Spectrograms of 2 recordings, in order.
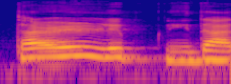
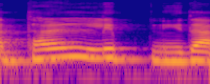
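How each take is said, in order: First: धरलिपनिदा said slowly, each syllable clear and apart; slow careful model. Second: Said in the usual way. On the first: Shown as a demonstration. Teacher modelling धरलिपनिदा for students, slow and deliberate. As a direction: lay out धरलिपनिदा slowly so learners can copy it. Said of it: "teacher models the new word". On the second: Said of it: "then repeats at normal pace".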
